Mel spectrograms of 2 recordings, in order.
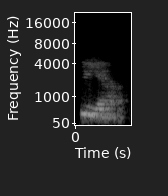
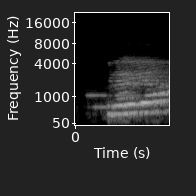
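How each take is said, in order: First: क्रिया as "kri-yaa", softly; correct pronunciation. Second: क्रिया as "kray-yaa", rising; "KRE-yaa" for क्रिया; wrong pronunciation. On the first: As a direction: say क्रिया with a short "i", hushed. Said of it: "ये शुद्ध होगा". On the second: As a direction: say क्रिया with "ay" in place of "i". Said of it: "अशुद्ध है". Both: Shown as a demonstration.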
